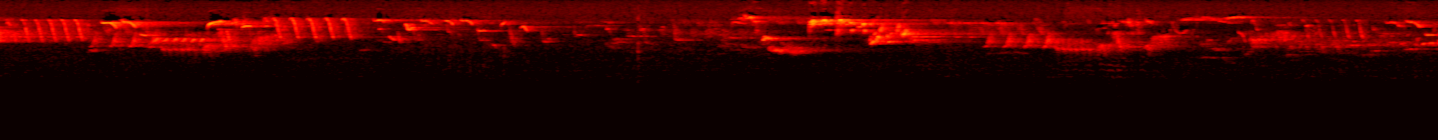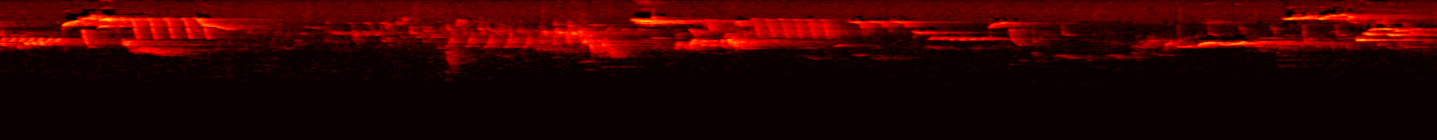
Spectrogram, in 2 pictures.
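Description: Songbird singing: high phrases of fast trills that repeat every few seconds, with quieter chirping between them.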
